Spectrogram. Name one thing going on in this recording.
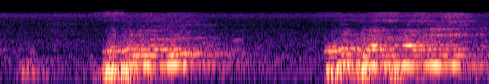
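A man chants in a steady, drawn-out voice through a microphone.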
